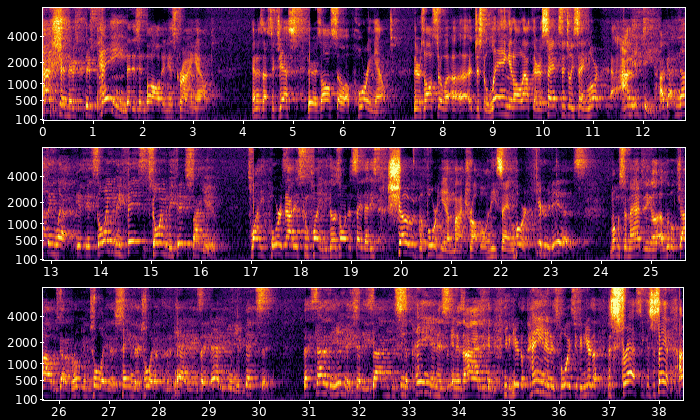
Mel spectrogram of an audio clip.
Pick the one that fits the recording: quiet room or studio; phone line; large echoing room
large echoing room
